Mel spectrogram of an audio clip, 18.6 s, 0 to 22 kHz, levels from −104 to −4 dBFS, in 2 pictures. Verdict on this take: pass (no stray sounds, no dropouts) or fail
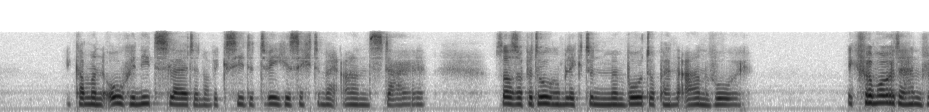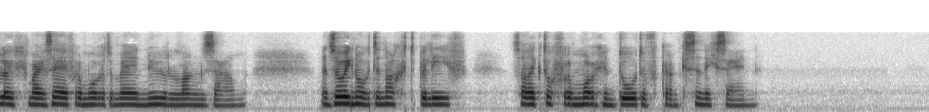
pass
